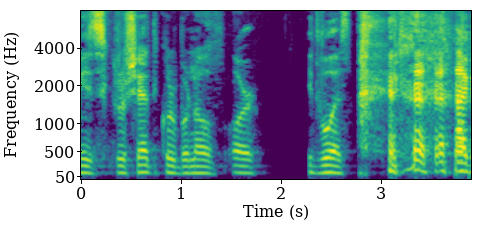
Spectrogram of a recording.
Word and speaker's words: Khurshed: You need to say like Khurshed, so it's like really hard.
